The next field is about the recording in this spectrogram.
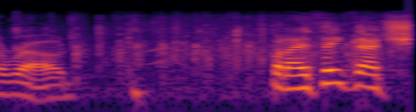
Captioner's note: applause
